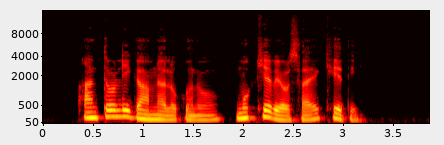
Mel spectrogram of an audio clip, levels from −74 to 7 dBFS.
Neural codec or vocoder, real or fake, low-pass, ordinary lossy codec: codec, 44.1 kHz, 3.4 kbps, Pupu-Codec; fake; 14.4 kHz; none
